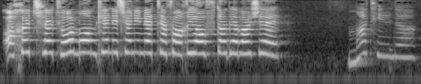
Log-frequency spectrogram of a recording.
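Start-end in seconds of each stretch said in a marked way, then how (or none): 0.0-3.8 high, full-volume bellow; outraged father's strained yell; roaring. A narrator's reading. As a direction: roar in disbelief. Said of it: "اون وقت نعره کشید".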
